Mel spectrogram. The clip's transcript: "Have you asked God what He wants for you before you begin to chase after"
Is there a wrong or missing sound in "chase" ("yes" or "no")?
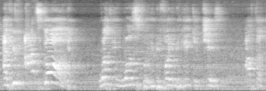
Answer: no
